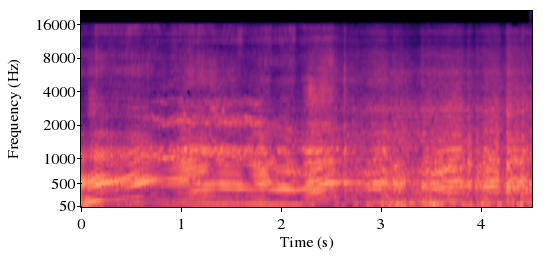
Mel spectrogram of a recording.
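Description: Ford Mustang GT350R's V8 revving hard, its pitch climbing steeply in the first half-second and then held high and wavering.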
